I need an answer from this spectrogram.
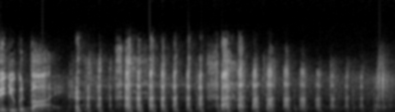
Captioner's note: laughs maniacally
